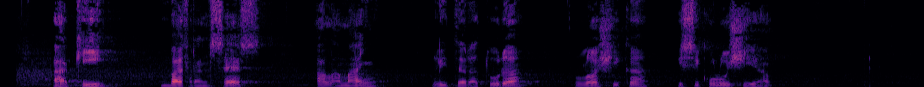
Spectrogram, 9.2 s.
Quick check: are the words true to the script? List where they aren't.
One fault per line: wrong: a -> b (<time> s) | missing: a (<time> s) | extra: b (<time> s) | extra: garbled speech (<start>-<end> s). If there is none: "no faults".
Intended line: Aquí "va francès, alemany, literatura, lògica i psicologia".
no faults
